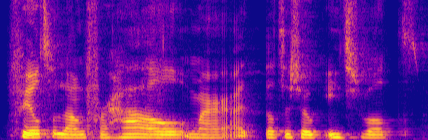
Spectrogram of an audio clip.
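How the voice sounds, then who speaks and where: A woman in her thirties with a somewhat low voice, talking in a relaxed, reflective way. She hesitates often and fills her pauses. It sounds like an unhurried personal conversation. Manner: reflective, hesitant with many fillers. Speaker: guest. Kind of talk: casual conversation.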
